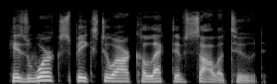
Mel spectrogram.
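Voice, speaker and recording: A man plays a salesy gallery owner in a medium-pitched voice with lively intonation and a moderate pace, set slightly above his natural voice but still close to everyday speech. The recording is dry, with clean studio sound.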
